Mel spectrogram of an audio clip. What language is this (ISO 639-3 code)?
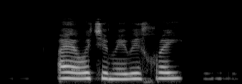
pus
